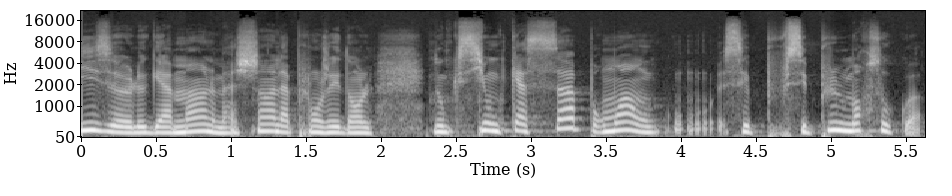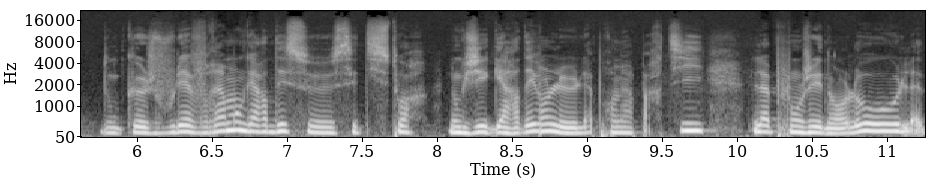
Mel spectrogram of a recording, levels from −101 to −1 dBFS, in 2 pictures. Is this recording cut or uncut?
cut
